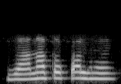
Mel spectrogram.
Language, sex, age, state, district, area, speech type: Hindi, female, 30-45, Uttar Pradesh, Prayagraj, rural, conversation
